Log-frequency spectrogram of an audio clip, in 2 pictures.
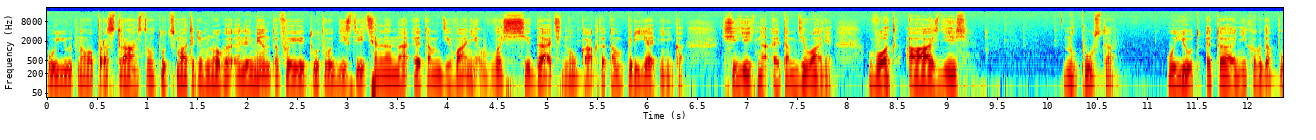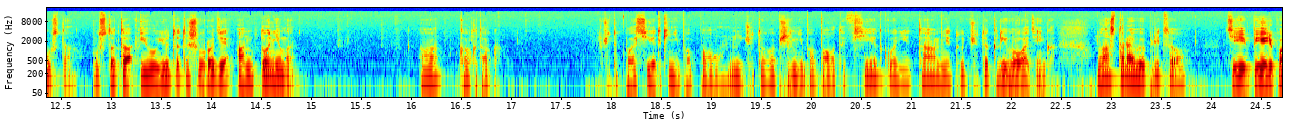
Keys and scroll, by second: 2.7 shift+p, 16.3 shift+o, 16.8 shift+g.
